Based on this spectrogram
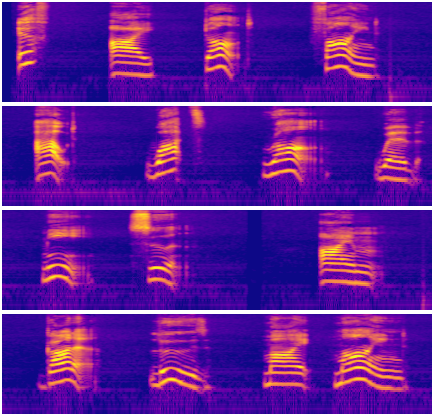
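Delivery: slow, halting, word-by-word reading.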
